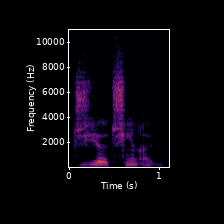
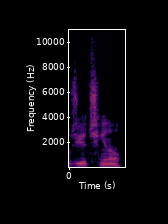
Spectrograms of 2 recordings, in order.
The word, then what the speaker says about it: Giacchino: Oh, Michael Giacchino. I'm gonna butcher his name. Michael Giacchino.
